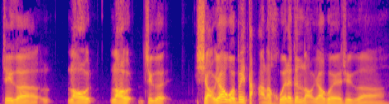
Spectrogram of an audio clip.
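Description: A man hosting a casual chat, animated and joking, acting out quoted lines. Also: medium pitch, moderate pace, no echo, studio quality. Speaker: host.

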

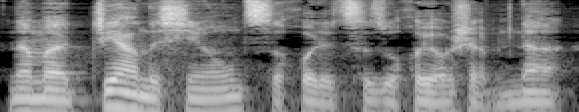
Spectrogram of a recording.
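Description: A man teaching English expressions in a measured, explanatory way, reading the example sentences slowly and clearly. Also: low voice, steady tone, a little mellow.

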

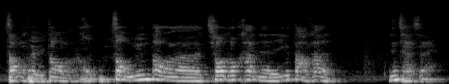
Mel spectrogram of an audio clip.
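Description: A man putting on a brash, swaggering old-style storyteller with a Tianjin accent. He drags his words out slowly and wildly, dropping crude asides into his heroic tale. The sound is caught in a roomy live stage recording. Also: sits high, dark tone, natural voice. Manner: slow, drawling, theatrical storytelling with crude asides. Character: coarse, swaggering male street storyteller.

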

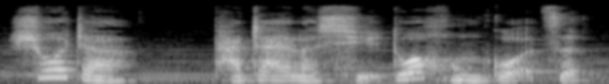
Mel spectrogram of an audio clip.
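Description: A woman reading a children's picture book aloud in a gentle, expressive way. She speaks slowly with a bright, slightly husky voice. Soft music plays faintly underneath. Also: mid-range voice. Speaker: storyteller.

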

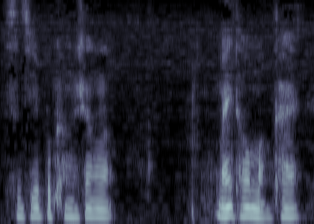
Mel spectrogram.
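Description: A man's voice: fairly low pitch, monotone, measured pace, mellow, husky, low-quality recording. A man reading a personal essay aloud as an audiobook, telling it in a wry, dry way. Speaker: narrator.

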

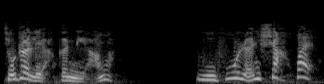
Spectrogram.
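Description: A woman's voice: mid-range voice, sing-song, moderate pace, fairly bright tone, slightly rough, muffled recording. A woman telling a traditional pingshu story dramatically, with spoken sound effects.

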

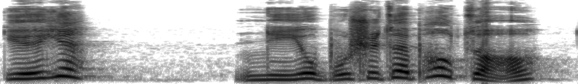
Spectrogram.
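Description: A woman voicing a young, eager grandson in a storybook, speaking up brightly and earnestly. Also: on the high side, sing-song, measured pace.

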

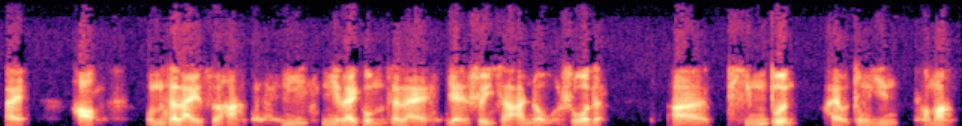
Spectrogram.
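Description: Low husky man teaching by phone. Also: fairly even intonation, no room sound. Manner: patient, demonstrates with slow drawn-out words. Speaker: poetry recitation teacher. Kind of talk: coaching a child's poem recitation by phone. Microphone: phone call. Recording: tinny phone line.

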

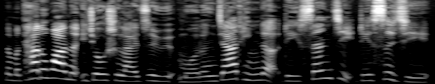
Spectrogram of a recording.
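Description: A woman teaches an English lesson in a fairly high, lively voice. She breaks points into short chunks and says each phrase again slowly. The sound is dry and close. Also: dry recording.

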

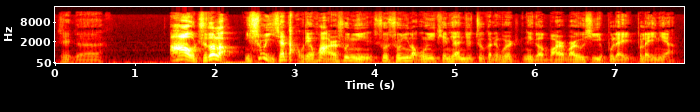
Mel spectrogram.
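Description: A man hosting a radio call-in show, chatty and quick to exclaim. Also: mid-range voice. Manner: animated, chatty, laughs and exclaims. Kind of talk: lively radio chat.

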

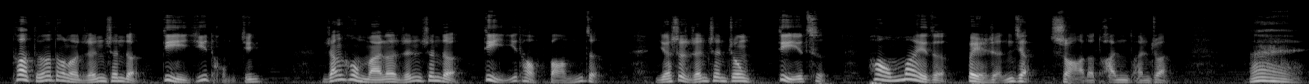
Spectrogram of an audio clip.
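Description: A man narrating a web novel as an audiobook, in a playful, animated storytelling manner, with faint music underneath. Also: mid-range voice.

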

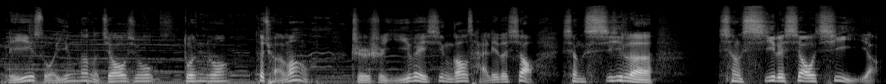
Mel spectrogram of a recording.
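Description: Brief: male storyteller, wry and expressive, very animated delivery. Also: medium pitch, moderate pace, faint music behind. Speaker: narrator. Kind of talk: storytelling narration.

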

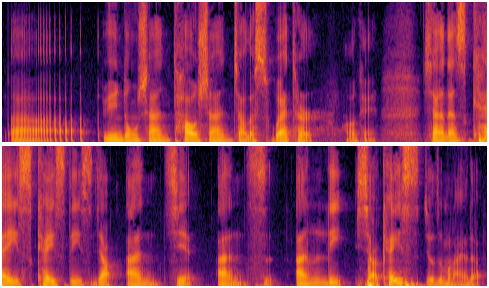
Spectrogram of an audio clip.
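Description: A middle-aged male teacher working through an English vocabulary list with a low, gravelly voice. He stumbles over filler words and drags each new word out slowly, over and over. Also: darkish tone. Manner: lots of "这个" filler, drawn-out slow repeats of words. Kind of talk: vocabulary lesson.

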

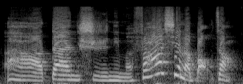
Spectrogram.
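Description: A woman's voice: medium pitch, big pitch swings, unhurried, husky, voice pushed down. A woman voicing a wise, serious mouse who speaks solemnly in a children's storybook. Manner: solemn, grave.

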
